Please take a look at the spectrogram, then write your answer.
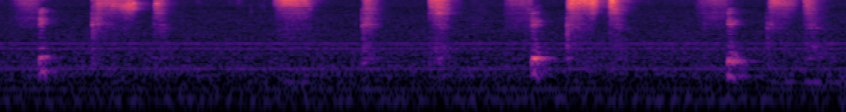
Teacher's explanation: pronounced as two sounds two voiceless sounds so that's a lot there are three voiceless sounds in a row so it makes that very difficult to pronounce so slow down and let your mouth make all the movements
